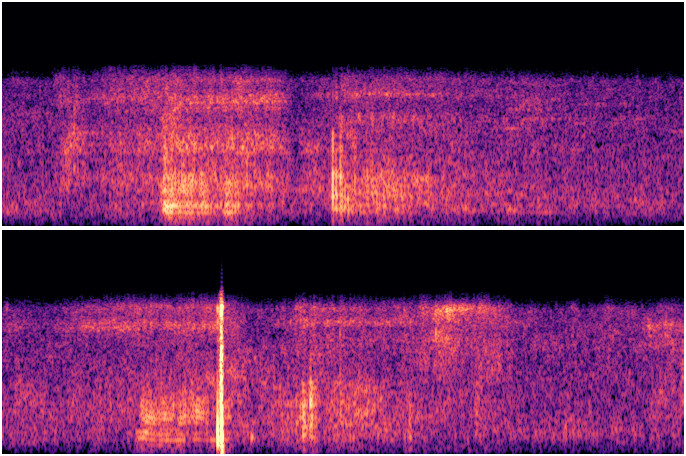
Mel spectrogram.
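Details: Snoring from a body builder: rough, rattling snores with breathy pauses between them and a sharp snort partway through; ordinary snoring.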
